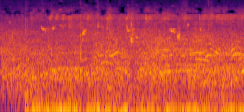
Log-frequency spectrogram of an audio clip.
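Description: Live basketball game sound in an arena: a ball dribbling on the hardwood court under a steady crowd din, with short, high sneaker squeaks.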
